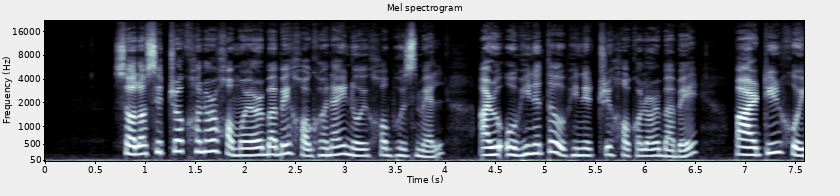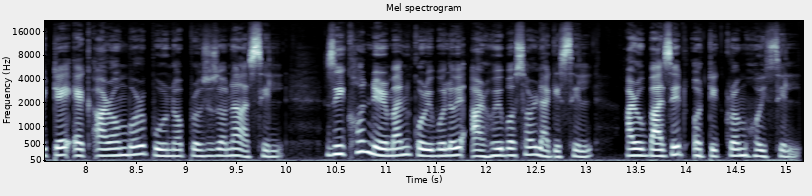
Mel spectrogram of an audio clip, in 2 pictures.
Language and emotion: Assamese, neutral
